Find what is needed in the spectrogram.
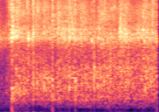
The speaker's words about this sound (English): I think he deserves a big clap.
